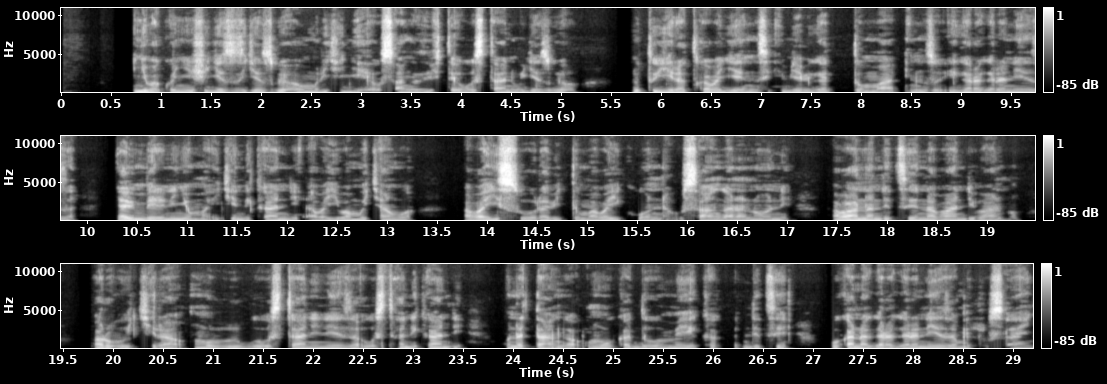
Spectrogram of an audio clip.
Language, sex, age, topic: Kinyarwanda, male, 25-35, education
